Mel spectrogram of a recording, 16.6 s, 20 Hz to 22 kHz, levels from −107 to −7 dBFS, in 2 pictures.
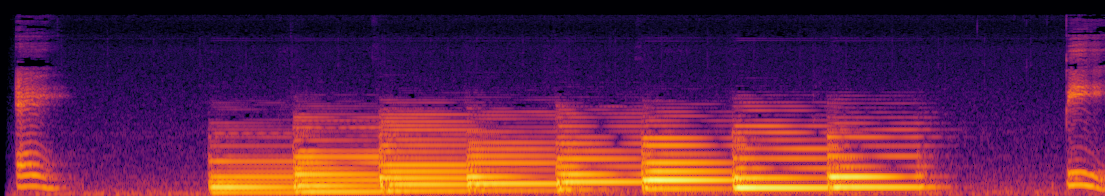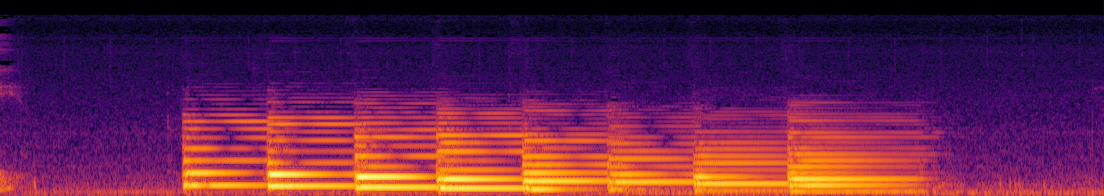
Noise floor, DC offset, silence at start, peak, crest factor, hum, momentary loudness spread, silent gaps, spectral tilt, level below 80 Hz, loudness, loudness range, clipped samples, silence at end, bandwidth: -53 dBFS; under 0.1%; 0.15 s; -4 dBFS; 16 dB; none; 15 LU; none; -10 dB/octave; -56 dBFS; -20 LUFS; 7 LU; under 0.1%; 1.25 s; 4.7 kHz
